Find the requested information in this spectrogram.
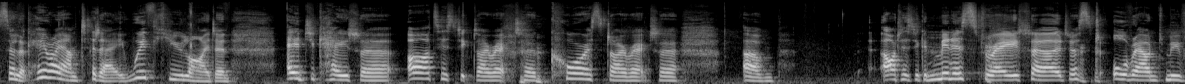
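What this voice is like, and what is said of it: English accent. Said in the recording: “You're clearly English like me, spot the accent.”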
